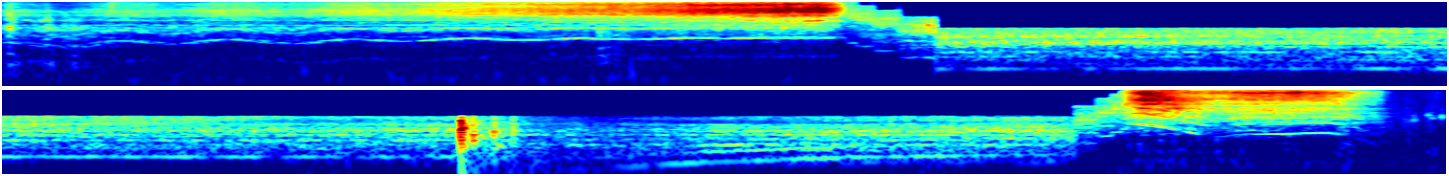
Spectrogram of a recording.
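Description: Zipline trolley pulley running along the cable: a wavering whine that slowly rises in pitch as it gains speed. The middle part turns to a duller, lower hum with one sharp click, and rising tones return near the end.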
